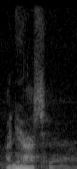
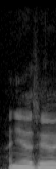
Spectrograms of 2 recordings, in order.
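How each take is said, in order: First: The greeting sounds very polite and respectful. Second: The greeting sounds plain and casual.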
